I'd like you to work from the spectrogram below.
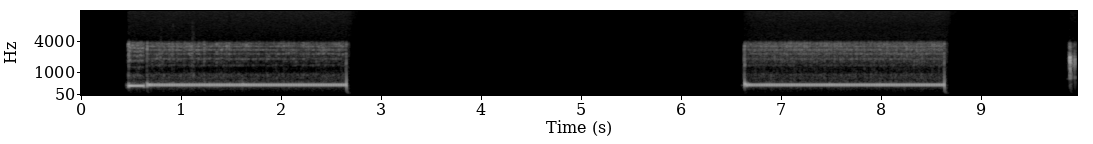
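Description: Telephone line tone while placing a call to the Algarve: two long, steady mid-pitched beeps of about two seconds each, separated by roughly four seconds of silence, with a faint blip at the very end.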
